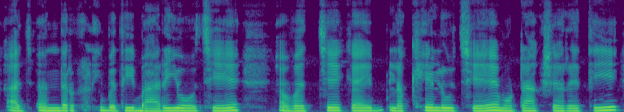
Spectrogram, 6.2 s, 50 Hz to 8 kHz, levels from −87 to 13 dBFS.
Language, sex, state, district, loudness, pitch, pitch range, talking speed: Gujarati, female, Gujarat, Valsad, -14 LUFS, 185 Hz, 175-195 Hz, 125 wpm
